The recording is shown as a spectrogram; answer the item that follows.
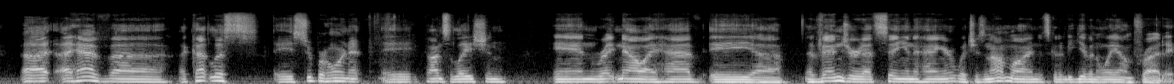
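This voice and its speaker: With a slight French Canadian accent, a man speaks at a moderate pace and medium pitch, his intonation fairly even. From Quebec, Canada. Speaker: online radio DJ. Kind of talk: casual chat. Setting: live stream.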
